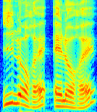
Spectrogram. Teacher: final T not pronounced, so phonetically exactly the same form here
